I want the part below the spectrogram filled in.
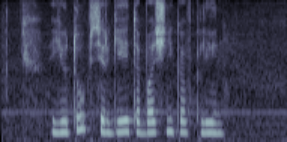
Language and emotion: Russian, neutral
